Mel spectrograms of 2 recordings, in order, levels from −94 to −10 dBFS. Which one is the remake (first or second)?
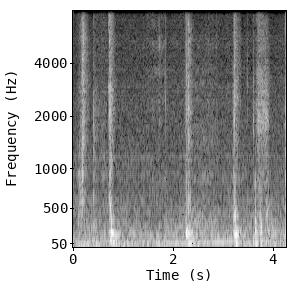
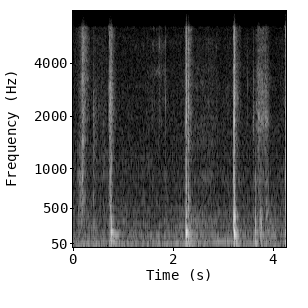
first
